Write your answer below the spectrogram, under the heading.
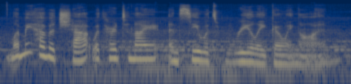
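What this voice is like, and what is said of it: Reassuring, soothing voice. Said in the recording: “put on my best reassuring voice, the kind I use with my own mother”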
